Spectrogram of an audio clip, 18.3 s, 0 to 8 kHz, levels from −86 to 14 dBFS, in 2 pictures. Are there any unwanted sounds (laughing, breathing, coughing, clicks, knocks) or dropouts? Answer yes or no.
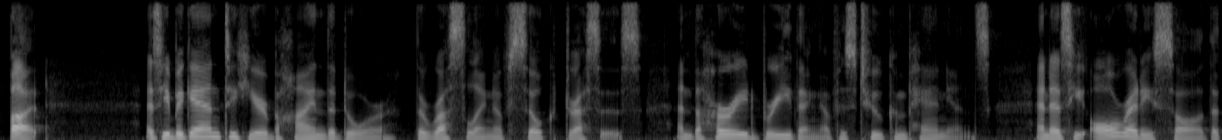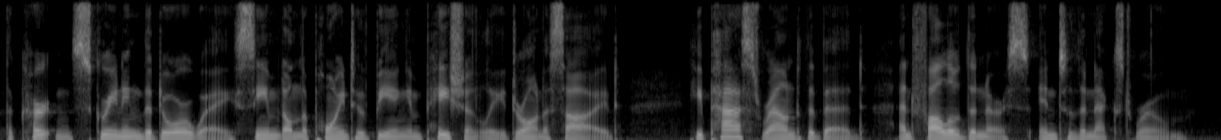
no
